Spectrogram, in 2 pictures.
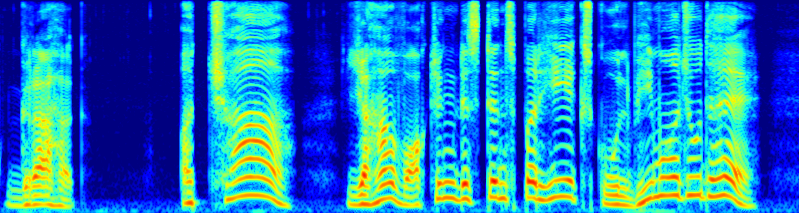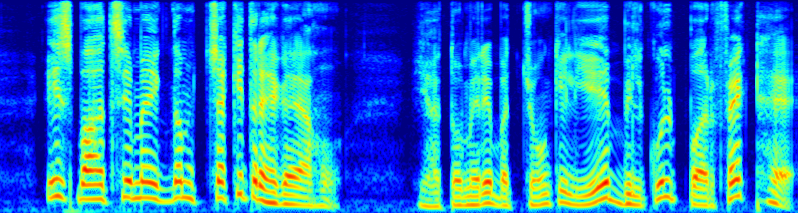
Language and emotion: Hindi, surprised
